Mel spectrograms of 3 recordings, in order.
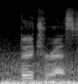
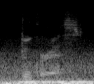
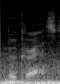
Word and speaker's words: Bucharest: opened it and it's it said romania butcher butcherus is how i pronounced it and i was like butcherist and my dad's like no it's bucharest bucharest okay so romania bucharest mission that's crazy so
